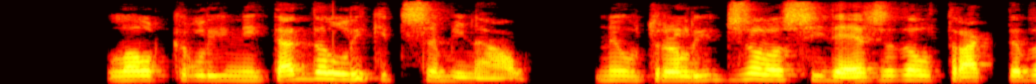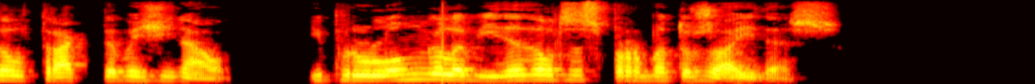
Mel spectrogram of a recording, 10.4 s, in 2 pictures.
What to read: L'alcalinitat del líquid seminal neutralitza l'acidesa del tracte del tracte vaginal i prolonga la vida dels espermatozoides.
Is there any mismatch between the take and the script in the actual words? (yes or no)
no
